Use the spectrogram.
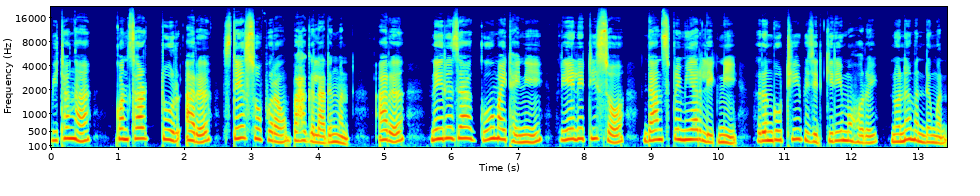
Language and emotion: Bodo, neutral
